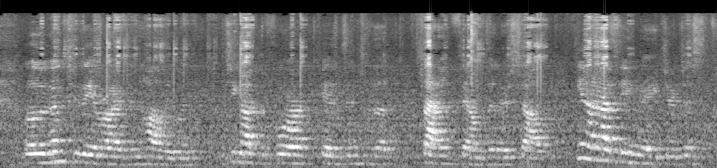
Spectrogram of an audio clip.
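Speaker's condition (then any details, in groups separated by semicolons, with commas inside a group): No condition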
